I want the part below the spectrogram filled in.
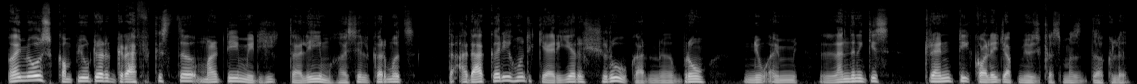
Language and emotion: Kashmiri, neutral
